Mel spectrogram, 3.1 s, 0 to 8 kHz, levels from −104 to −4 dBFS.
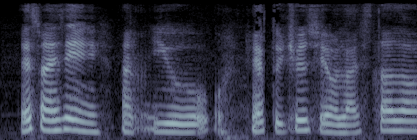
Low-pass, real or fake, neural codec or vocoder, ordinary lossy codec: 7.2 kHz; fake; vocoder, 44.1 kHz, 128 mel bands, Pupu-Vocoder; AAC, 32 kbps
